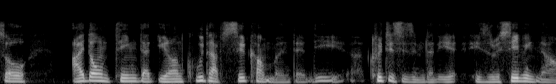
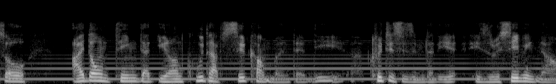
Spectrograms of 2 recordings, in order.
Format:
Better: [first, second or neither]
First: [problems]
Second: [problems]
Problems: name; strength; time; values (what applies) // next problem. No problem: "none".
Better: first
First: none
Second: background sound (Wind instrument, woodwind instrument); 13 dB below the speech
